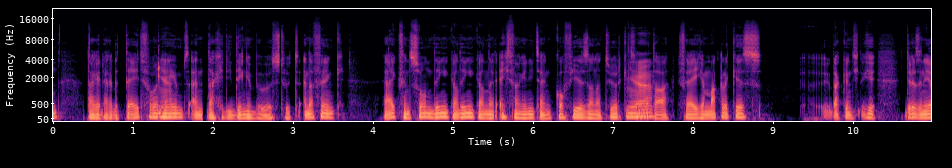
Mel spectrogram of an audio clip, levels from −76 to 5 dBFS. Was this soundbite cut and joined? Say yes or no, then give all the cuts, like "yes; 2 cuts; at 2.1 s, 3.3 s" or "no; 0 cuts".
yes; 4 cuts; at 1.9 s, 5.1 s, 7.8 s, 10.1 s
